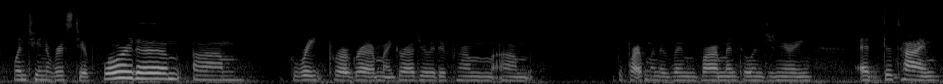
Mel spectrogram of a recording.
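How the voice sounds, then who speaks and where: A middle-aged woman from Bulgaria, a city engineering manager recounting her career in a podcast interview, upbeat with many "um" pauses. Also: medium pitch, a little hiss or hum. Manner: upbeat, with frequent "um" fillers.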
